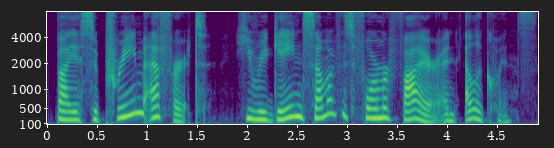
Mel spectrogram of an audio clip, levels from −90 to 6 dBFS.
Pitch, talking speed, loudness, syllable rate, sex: 230 Hz, 160 wpm, -17 LUFS, 5.0 syllables/s, female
